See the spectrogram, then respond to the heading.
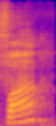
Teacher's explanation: फा ओष्ठ महाप्राण और अघोष वर्ण का उदाहरण होता है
